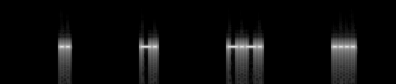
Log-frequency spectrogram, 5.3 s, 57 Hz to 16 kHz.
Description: Morse code, heard as a keyed tone, about 31 wpm, spaced as for 8 wpm, 700 Hz. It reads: INCH
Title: 8x Character Spacing - Top 500 Words - 30wpm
